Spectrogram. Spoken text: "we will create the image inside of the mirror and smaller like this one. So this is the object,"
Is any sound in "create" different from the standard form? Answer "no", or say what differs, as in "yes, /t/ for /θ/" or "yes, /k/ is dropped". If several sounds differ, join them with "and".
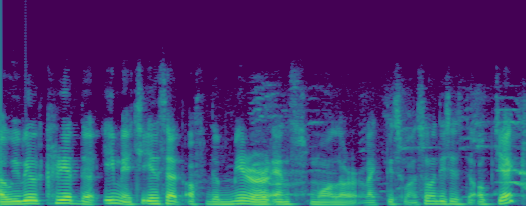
no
